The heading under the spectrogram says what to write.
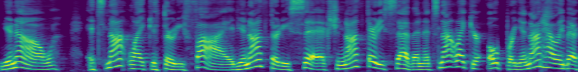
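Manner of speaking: ordinary talk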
